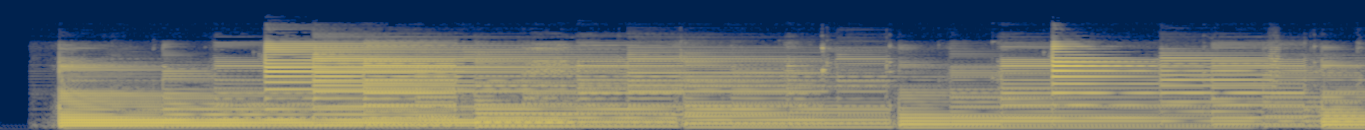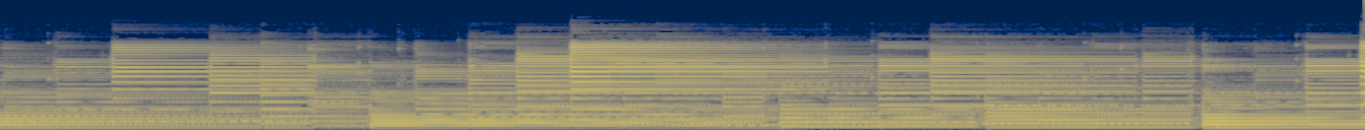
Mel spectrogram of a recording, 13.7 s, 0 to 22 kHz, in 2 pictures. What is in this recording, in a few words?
Rickenbacker 350V63 Clean Bridge Pickup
